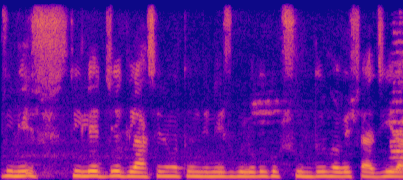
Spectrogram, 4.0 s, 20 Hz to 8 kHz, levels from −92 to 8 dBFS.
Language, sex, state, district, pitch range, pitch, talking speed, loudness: Bengali, female, West Bengal, Paschim Medinipur, 195-215 Hz, 205 Hz, 190 wpm, -22 LUFS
